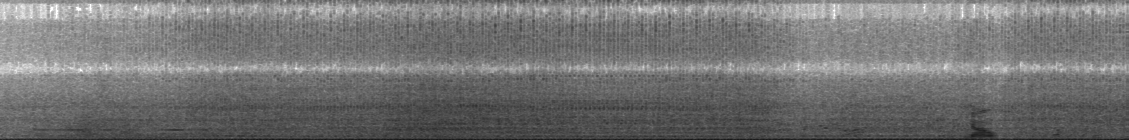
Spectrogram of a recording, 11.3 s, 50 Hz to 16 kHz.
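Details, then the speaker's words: Subaru FA20, data logging as it warmed up: steady low idle with faint uneven stumble; cylinder 4 roughness count dropped to zero then rose again once warm; one-cylinder misfire, cause unknown. "y up to 22. 22 on cylinder four 23. all right we got rough to turn off okay turn it on again"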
